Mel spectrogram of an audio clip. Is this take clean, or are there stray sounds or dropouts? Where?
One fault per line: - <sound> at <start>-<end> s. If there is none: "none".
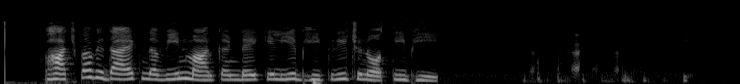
- laugh at 5.2-6.7 s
